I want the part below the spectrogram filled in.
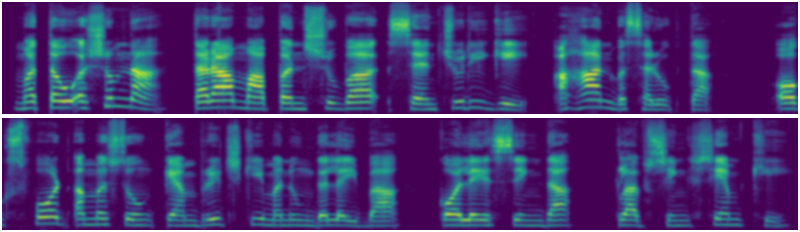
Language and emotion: Manipuri, neutral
